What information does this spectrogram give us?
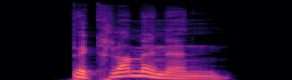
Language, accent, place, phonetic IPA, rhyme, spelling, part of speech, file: German, Germany, Berlin, [bəˈklɔmənən], -ɔmənən, beklommenen, adjective, De-beklommenen.ogg
- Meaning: inflection of beklommen: 1. strong genitive masculine/neuter singular 2. weak/mixed genitive/dative all-gender singular 3. strong/weak/mixed accusative masculine singular 4. strong dative plural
